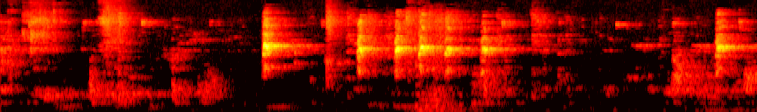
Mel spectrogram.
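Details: Mating call of white Java sparrows during their first breeding, building a nest: a burst of sharp, high, bell-like chips in quick succession after a quiet start, then softer clicking notes.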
